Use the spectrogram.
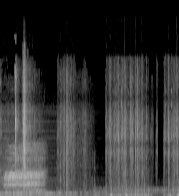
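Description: Several sheep bleating in the video game Age of Empires II HD, Rise of Rajas, amid a game match with a busy stream of clicking unit and combat effects. Distinct, fairly loud bleats open, then shorter clattering hits follow.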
